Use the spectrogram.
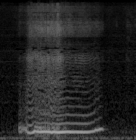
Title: Does your cat snore? 😂😴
